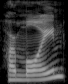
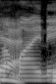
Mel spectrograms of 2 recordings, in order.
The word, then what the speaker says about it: Hermione: When people used to read the book before the movies came out, I know many people used to say Hermoine rather than Hermione.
